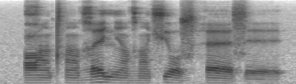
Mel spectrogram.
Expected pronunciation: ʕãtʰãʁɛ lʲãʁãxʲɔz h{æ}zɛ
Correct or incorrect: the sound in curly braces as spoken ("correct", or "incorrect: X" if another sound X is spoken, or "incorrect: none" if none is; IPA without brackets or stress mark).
correct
